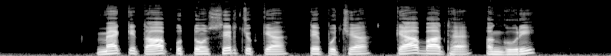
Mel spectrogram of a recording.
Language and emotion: Punjabi, neutral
